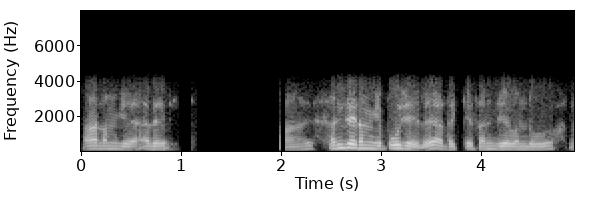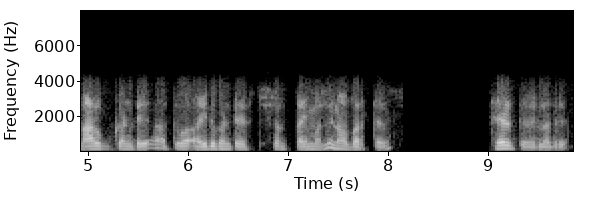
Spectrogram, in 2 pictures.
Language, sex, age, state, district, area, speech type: Kannada, male, 30-45, Karnataka, Udupi, urban, conversation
